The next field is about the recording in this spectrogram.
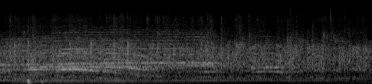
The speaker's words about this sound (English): In Jesus' name, clap your hands one more time and give him a shout of praise tonight.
